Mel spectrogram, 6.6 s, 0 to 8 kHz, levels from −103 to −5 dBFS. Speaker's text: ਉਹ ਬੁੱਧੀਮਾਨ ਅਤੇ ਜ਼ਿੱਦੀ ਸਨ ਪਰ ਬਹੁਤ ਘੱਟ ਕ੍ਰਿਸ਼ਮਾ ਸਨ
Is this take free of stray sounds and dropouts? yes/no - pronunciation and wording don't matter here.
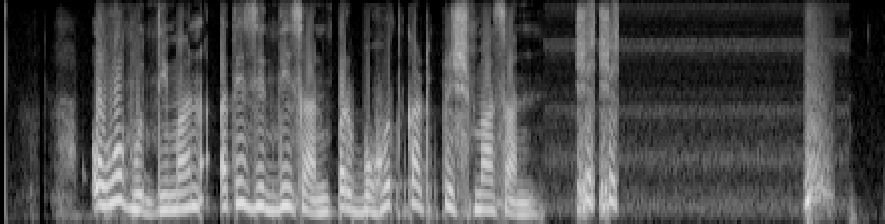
no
